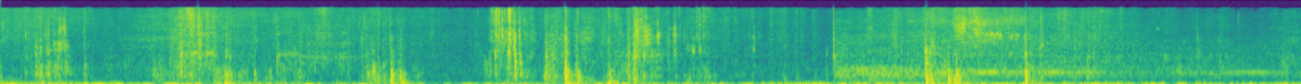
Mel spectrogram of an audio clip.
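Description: Knocks and clatter of handling on an aluminium boat's deck and hatch lid while a crappie is put away, over wind rumbling on the microphone. A steady whine starts about two thirds of the way in and carries on.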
